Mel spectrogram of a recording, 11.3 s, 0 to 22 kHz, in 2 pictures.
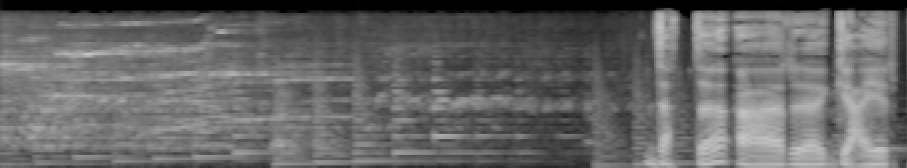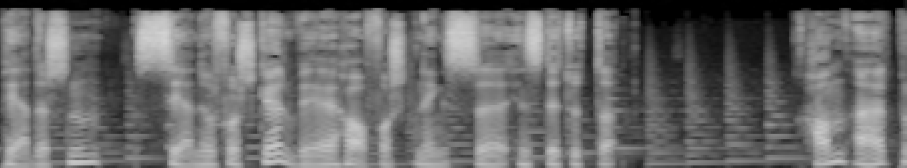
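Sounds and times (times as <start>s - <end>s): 
underwater animal whistles: 0.0s - 3.8s
speech: 4.0s - 9.7s, 10.8s - 11.3s.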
